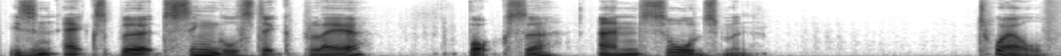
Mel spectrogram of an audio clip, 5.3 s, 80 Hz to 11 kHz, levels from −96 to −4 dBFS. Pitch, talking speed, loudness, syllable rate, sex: 110 Hz, 100 wpm, -19 LUFS, 4.2 syllables/s, male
